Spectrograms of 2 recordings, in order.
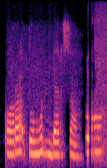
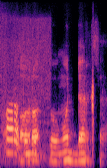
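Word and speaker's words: قرأتم الدرس: Nih, misalkan qara'tum ad-darsa. Jadi apa ini, Qara'tumud darsa. Qara'tumud darsa. Qara'tumud darsa. Ya, cara bacanya bisa begitu. Untuk tum dan kum, ya.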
